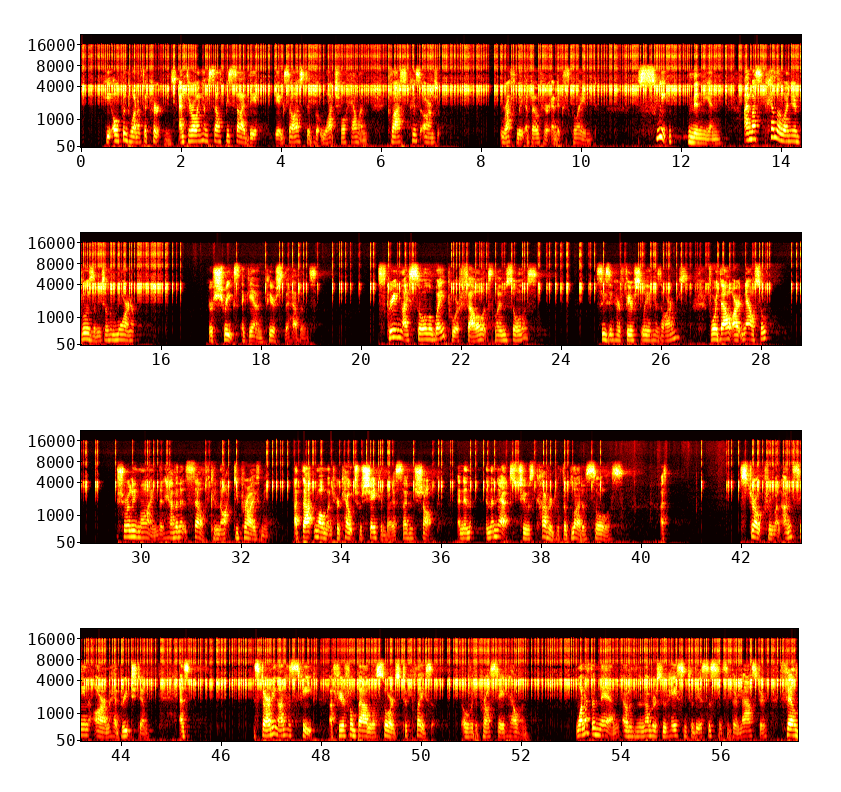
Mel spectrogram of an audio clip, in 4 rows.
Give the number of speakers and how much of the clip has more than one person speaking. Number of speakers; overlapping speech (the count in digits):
1, no overlap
